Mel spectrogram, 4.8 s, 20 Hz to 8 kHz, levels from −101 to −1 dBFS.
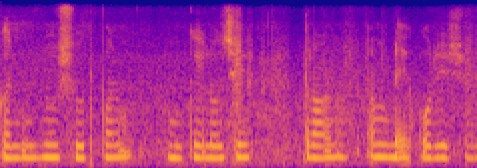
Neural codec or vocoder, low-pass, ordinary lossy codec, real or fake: none; 7.2 kHz; AAC, 48 kbps; real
